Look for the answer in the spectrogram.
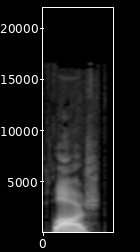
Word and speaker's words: plage: Can you pronounce it for me? – Yeah, it's plage. Demois plage, which means Demois beach. Plage. It means Ooh. – Beach in French.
